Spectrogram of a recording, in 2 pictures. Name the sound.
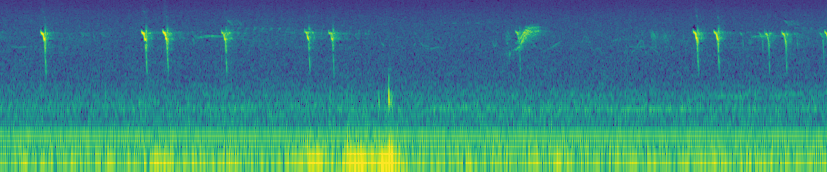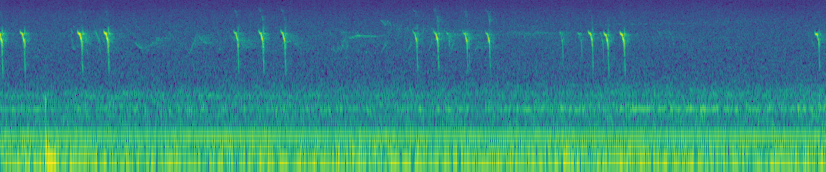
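bird calls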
